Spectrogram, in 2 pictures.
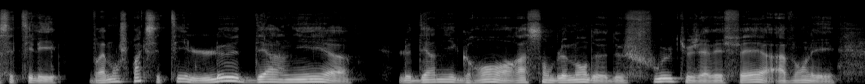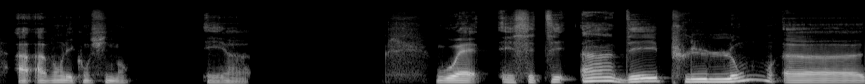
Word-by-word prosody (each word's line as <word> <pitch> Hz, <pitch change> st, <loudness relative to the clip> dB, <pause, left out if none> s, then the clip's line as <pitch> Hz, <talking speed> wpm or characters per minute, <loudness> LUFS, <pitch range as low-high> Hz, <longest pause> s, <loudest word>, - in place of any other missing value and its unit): C'était 100 Hz, -, -4 dB
les 85 Hz, -1 st, -1 dB, 0.3 s
vraiment, 100 Hz, +8 st, -2 dB
je 130 Hz, -, -8 dB
crois, 155 Hz, +4 st, -3 dB
que -, -, -6 dB
c'était 135 Hz, -2 st, -4 dB
le 125 Hz, -, +3 dB
dernier, 115 Hz, +2 st, 0 dB
heu, 80 Hz, -5 st, -1 dB, 0.5 s
le 90 Hz, -1 st, -3 dB
dernier 110 Hz, +4 st, -2 dB
grand 95 Hz, +1 st, -1 dB
rassemblement 100 Hz, +2 st, 0 dB
de 85 Hz, -6 st, -1 dB
de 85 Hz, +1 st, -5 dB
foule 135 Hz, +9 st, -2 dB
que 135 Hz, -, -4 dB
j'avais 85 Hz, 0 st, -1 dB
fait 105 Hz, +6 st, 0 dB
avant 90 Hz, -2 st, -3 dB
les 75 Hz, -5 st, -3 dB, 0.4 s
a -, -, +1 dB
avant 90 Hz, +2 st, -2 dB
les 85 Hz, -2 st, 0 dB
confinements. 85 Hz, -2 st, -6 dB, 0.7 s
Et 80 Hz, -1 st, -8 dB
heu 70 Hz, -5 st, -9 dB, 1.9 s
Ouais, 95 Hz, +1 st, +4 dB
et 105 Hz, -2 st, -4 dB
c'était 110 Hz, +3 st, -2 dB
un 160 Hz, +3 st, +4 dB
des 135 Hz, +5 st, +5 dB
plus 125 Hz, -4 st, +3 dB
longs, 145 Hz, -, +3 dB
heu, 90 Hz, -2 st, +1 dB
100 Hz, 125 wpm, -23 LUFS, 90-120 Hz, 1.9 s, des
